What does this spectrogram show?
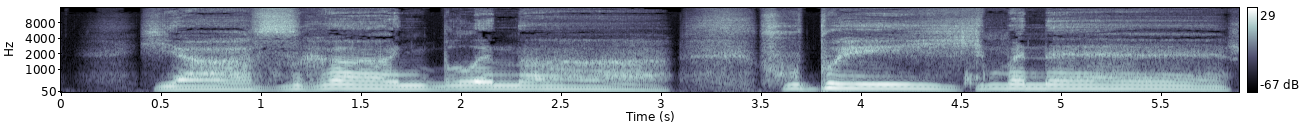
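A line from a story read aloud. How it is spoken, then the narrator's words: Hissing snake. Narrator (Ukrainian): шипіла кобра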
